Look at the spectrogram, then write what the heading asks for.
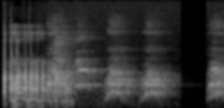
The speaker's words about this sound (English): Shit, sorry, there's my dog barking at something.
